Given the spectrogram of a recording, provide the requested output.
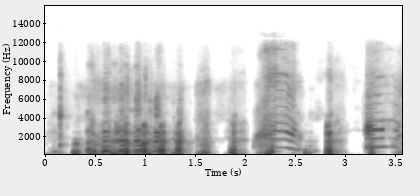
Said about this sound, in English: Birds make bloody weird noises in this film. So they noise. Even like right din. DJ record scratches or cats. I thought it sounded like cats a lot.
